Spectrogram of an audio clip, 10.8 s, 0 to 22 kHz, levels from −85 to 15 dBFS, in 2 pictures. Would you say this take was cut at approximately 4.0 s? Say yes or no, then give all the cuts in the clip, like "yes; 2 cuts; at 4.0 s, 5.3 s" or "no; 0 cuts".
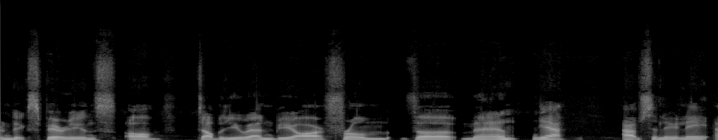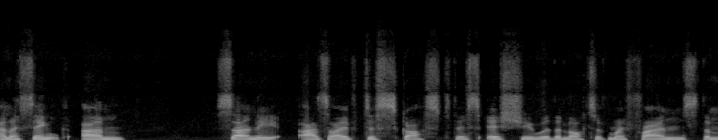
no; 0 cuts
